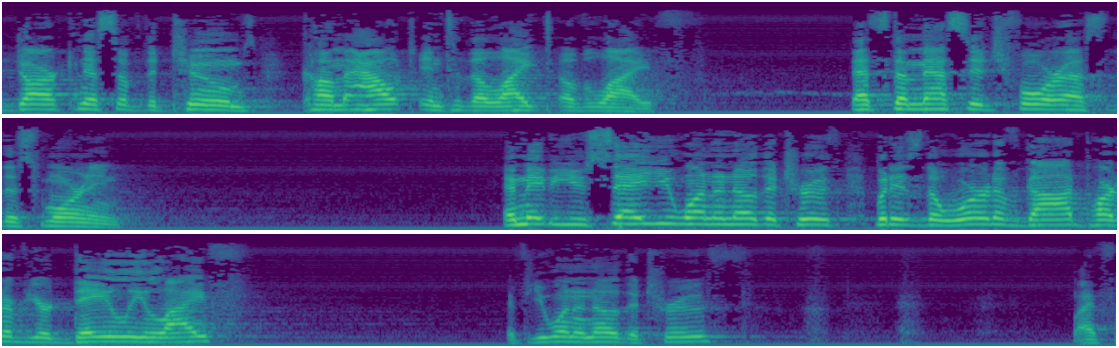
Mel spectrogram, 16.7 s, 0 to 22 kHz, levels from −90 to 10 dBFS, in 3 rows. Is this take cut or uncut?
uncut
